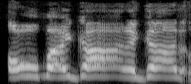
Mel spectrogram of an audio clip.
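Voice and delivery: high squealing delight; giddy excitement. Retold or imitated. Comic getting the cable box working, high giddy squeal. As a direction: squeal like a kid who won. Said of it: "and I was like".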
